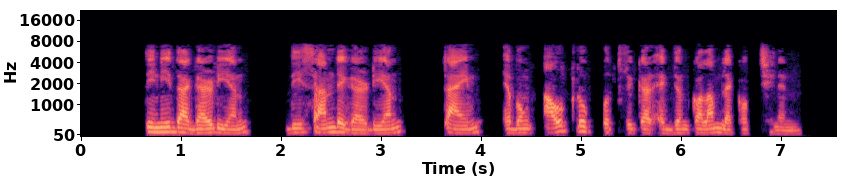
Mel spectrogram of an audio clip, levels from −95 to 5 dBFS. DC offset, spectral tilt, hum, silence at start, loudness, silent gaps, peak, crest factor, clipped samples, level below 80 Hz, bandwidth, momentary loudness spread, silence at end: under 0.1%; -5 dB/octave; none; 0.65 s; -19 LUFS; 1.70-2.04 s, 3.25-3.61 s, 4.07-4.21 s, 4.55-4.61 s, 5.13-5.21 s, 6.70-6.77 s; -2 dBFS; 18 dB; under 0.1%; -56 dBFS; 7.6 kHz; 10 LU; 0.35 s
